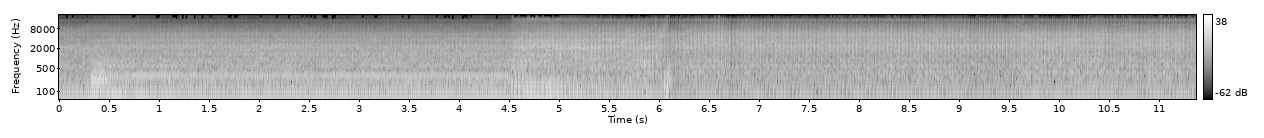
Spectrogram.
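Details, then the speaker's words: BMW with N47 diesel engine, hot, idling during a ZF 8HP45 automatic transmission flush: steady singing whine over the diesel clatter, mechanic believes it is the timing chain, customer also reported chain concern; timing chain noise. "Le moteur est brouillant. C'est N47 dedans et il chante un peu hein. Et quand ça chante comme ça pour moi c'est la chaîne."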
